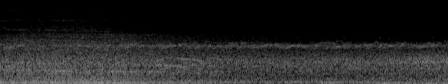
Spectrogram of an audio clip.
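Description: Low rumble of a vehicle passing on a nearby highway, easing off near the end, under the steady tinny hiss of a drive-in theater speaker.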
